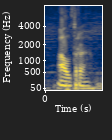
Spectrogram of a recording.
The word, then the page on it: altre: Catalan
